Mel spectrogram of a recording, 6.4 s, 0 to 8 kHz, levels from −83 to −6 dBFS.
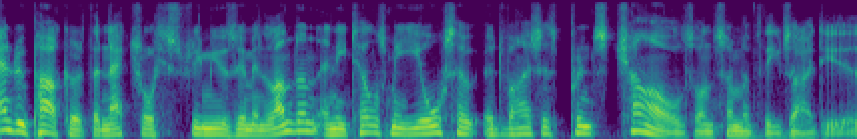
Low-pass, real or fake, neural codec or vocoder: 7.2 kHz; real; none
